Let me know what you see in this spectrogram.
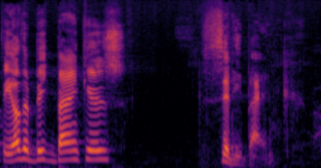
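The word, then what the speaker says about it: Citibank: other big bank is City Bank don't mispronounce that don't make the S into a sh sound because that gets get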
